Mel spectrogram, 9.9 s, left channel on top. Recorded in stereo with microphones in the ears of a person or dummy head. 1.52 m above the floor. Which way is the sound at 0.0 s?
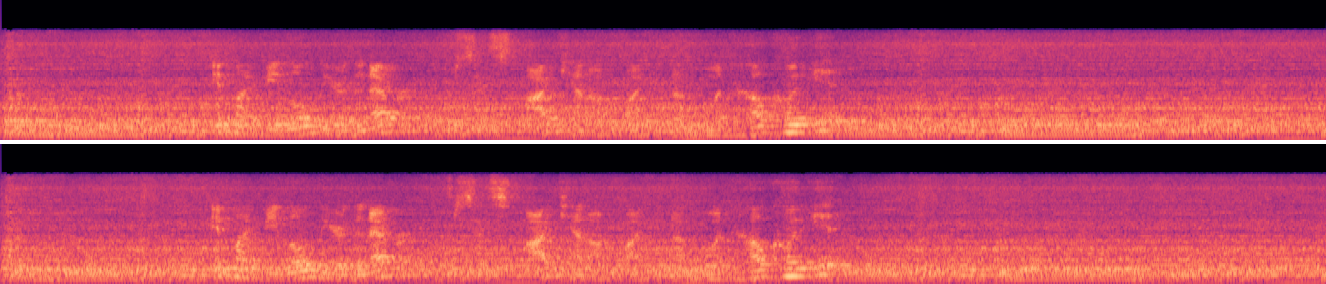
25° right (ahead or behind).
